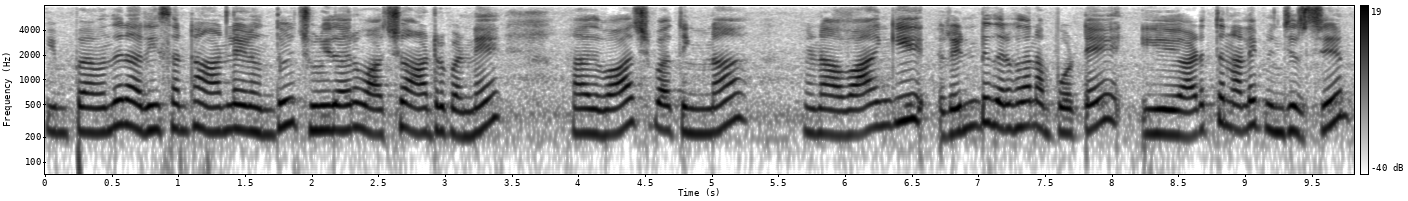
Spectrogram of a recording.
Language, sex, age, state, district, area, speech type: Tamil, female, 18-30, Tamil Nadu, Tiruchirappalli, rural, spontaneous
